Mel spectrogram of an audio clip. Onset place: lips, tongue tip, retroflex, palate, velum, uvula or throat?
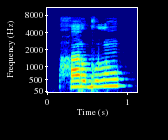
throat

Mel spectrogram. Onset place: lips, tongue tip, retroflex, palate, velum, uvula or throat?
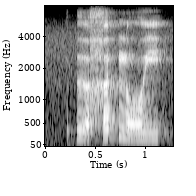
throat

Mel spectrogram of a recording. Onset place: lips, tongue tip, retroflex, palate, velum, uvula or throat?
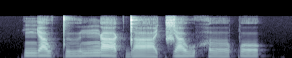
palate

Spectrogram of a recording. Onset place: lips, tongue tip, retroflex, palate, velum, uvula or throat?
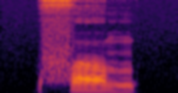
lips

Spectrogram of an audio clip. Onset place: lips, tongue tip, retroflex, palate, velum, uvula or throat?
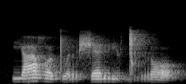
palate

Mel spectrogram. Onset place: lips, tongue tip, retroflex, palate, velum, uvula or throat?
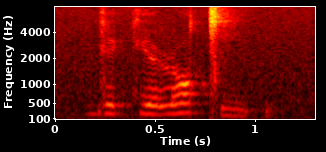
velum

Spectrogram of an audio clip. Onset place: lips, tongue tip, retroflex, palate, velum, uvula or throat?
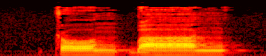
retroflex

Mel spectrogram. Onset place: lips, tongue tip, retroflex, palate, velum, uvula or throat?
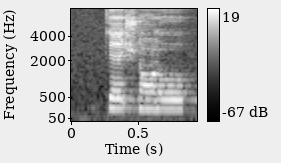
velum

